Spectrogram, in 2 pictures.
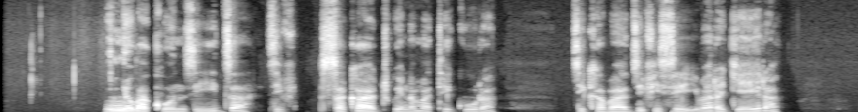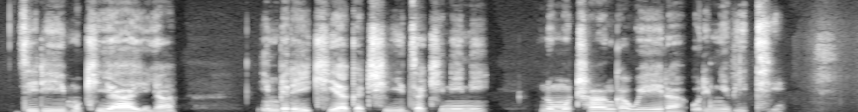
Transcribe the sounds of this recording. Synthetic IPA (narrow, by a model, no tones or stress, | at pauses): iɲuβakʰo̞nziːzaz̥i | sakʰad͡ʒɡwe̞namatʰe̞ɡuɾa | z̥ikʰaβazifise̞ḭβaɾaɟe̞ɾa | ziɾimukʰijaja | imbe̞ɾe̞jikʰijaɡat͡ʃiːzakʰinini | numut͡ʃaːŋɡawe̞ɾauɾimŋiβitʰi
